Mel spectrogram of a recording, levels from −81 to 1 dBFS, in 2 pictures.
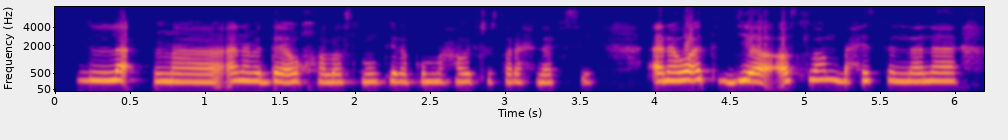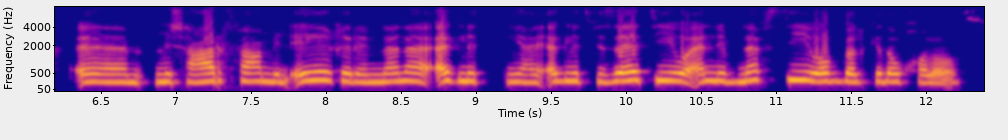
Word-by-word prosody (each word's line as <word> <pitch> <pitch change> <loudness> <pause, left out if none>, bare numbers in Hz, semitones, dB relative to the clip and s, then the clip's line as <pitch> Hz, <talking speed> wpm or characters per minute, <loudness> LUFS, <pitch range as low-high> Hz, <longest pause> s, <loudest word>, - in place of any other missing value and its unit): لأ، 270 0 0
ما 245 0 -1 0.4
أنا 265 +1 0
متضايقة 245 -2 +2
وخلاص، 230 -1 -5
ممكن 235 +1 -4
أكون 235 +1 -6
ما 240 - -5
حاولتش 235 +1 -7
أصارح 230 -1 -9
نَفْسي. 220 +1 -10 0.4
أنا 260 +1 +4
وقت 285 +1 +4
الضيقة 240 0 +4
أصلًا 290 +2 -4
باحس 260 +1 -7
إن 245 -1 -2
أنا 255 +1 -1 0.3
آمم، 230 -1 0
مش 235 0 -3
عارفة 245 +3 +2
أعمل 240 -2 0
إيه 275 +3 +3
غير 250 -3 0
إن 225 +1 0
أنا 250 +2 0
أجلد 250 +1 +2
يعني 225 -2 -2
أجلد 250 0 -1
في 245 - -9
ذاتي، 270 +2 +4
وأنّب 250 -1 +2
نَفْسي، 285 +1 0
وأفضل 245 -1 +3
كده 240 +1 -1
وخلاص. 225 -1 -3
245 Hz, 175 wpm, -20 LUFS, 230-260 Hz, 0.4 s, أنا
